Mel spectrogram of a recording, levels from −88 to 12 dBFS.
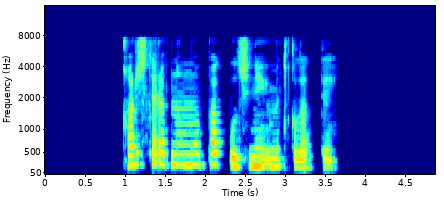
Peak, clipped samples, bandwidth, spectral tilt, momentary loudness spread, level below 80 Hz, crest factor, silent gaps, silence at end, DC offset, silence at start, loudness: -8 dBFS; under 0.1%; 8 kHz; -4.5 dB/octave; 8 LU; -74 dBFS; 20 dB; 2.26-2.30 s, 3.37-3.45 s; 1.25 s; under 0.1%; 1 s; -25 LUFS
